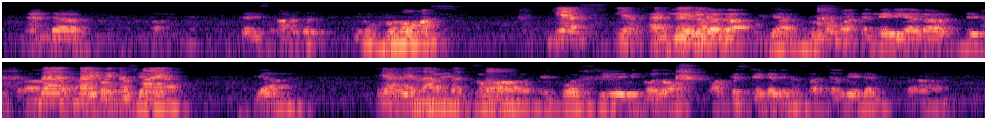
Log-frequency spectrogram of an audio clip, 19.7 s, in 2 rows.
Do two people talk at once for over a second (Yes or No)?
Yes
